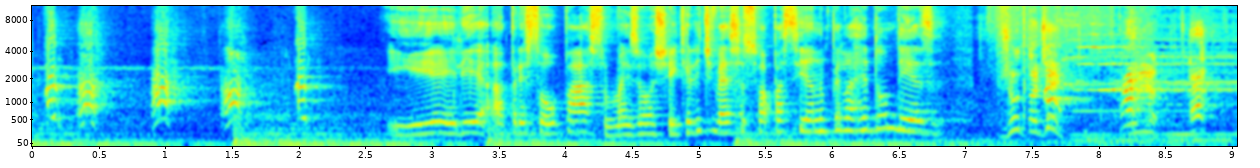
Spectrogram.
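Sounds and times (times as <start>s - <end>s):
dog barking in short sharp high-pitched yelps: 0.1s - 2.2s, 7.5s - 8.9s
speech: 2.7s - 9.0s.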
